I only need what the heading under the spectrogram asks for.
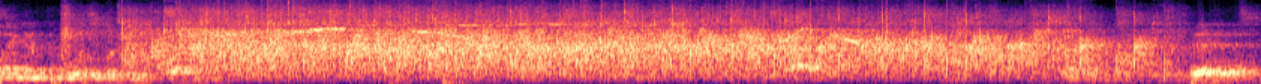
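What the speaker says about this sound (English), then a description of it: "How about a real rousing applause for these guys?" Rousing applause from a live audience at a campus green initiative event, dense steady clapping that swells within the first second and holds loud and continuous, with a faint voice at the very start.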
